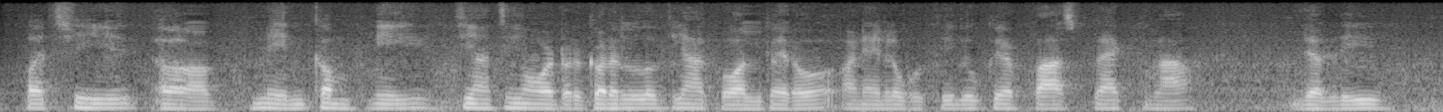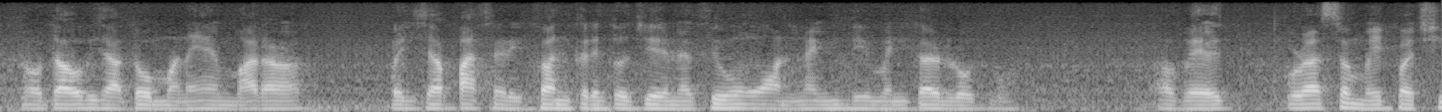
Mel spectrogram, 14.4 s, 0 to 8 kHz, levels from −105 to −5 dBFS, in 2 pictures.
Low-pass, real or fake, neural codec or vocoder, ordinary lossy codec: 7.2 kHz; fake; codec, 16 kHz in and 24 kHz out, 0.8 kbps, FocalCodec, streaming, 65536 codes; none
